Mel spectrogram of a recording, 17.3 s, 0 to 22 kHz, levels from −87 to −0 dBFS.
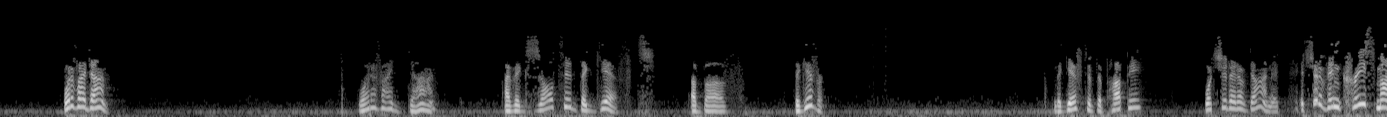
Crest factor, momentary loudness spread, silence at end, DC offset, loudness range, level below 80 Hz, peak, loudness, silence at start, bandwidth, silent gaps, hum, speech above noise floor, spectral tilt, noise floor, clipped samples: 22 dB; 14 LU; 0 s; under 0.1%; 6 LU; -52 dBFS; -6 dBFS; -25 LUFS; 0.8 s; 6 kHz; none; none; 37 dB; -7 dB/octave; -61 dBFS; under 0.1%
